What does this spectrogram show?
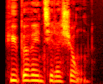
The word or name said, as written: hyperventilation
